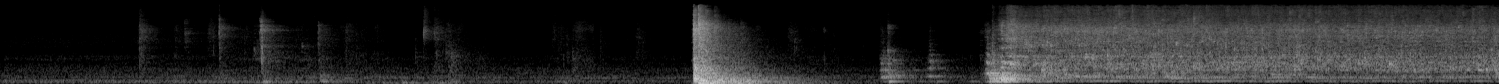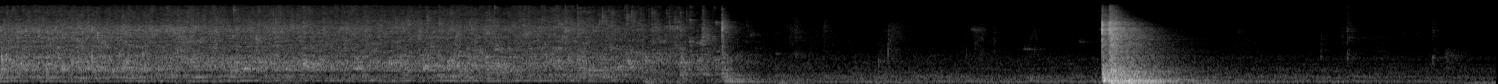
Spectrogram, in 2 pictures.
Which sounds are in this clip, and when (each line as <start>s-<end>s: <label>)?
1.2s-6.2s: footsteps
2.4s-4.2s: door
6.6s-8.4s: door
9.7s-22.8s: toilet flushing
23.0s-29.3s: footsteps
25.8s-27.7s: door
